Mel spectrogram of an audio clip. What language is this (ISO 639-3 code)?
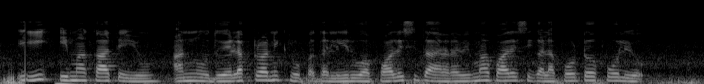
kan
